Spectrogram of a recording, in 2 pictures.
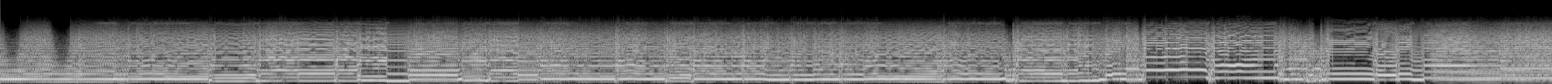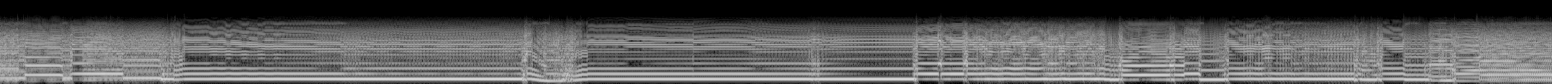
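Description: Electric guitar played through a Chase Bliss Audio × ZVEX Bliss Factory two-germanium-transistor fuzz, with thick distorted sustained notes. In the second half a single note is held for about twelve seconds and sustains into controlled feedback, with a brief swoop down in pitch partway through.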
